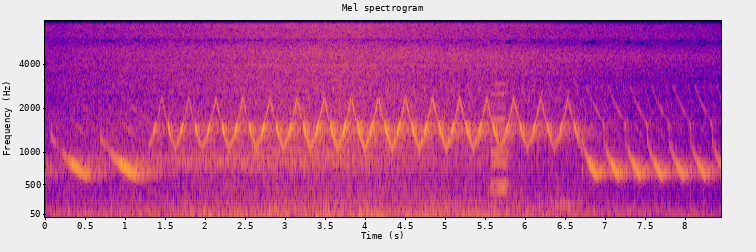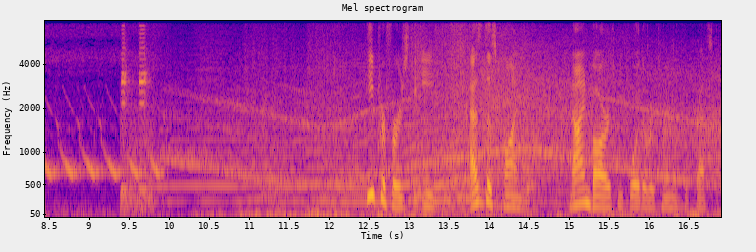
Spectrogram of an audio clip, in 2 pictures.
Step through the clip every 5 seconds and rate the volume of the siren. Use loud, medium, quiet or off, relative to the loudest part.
loud, medium, quiet, quiet.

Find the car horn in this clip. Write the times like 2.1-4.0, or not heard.
5.5-6.8, 9.3-9.8.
